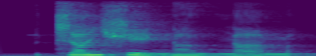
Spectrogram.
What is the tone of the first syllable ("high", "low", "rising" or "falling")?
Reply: rising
